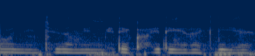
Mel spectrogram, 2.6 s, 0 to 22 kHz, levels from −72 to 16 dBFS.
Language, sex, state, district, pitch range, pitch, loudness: Hindi, female, Uttar Pradesh, Budaun, 175-195 Hz, 185 Hz, -37 LUFS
